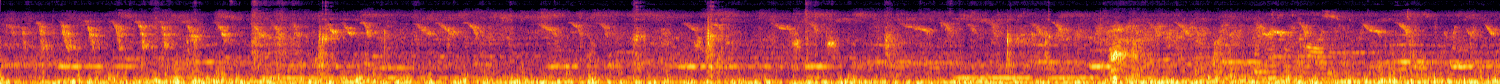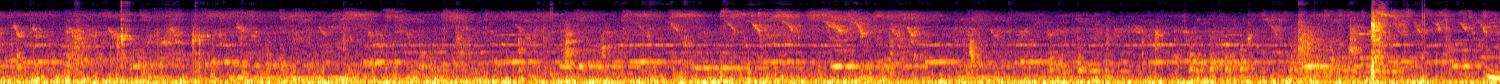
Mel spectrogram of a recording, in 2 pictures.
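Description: Outdoor ambience of birds calling, many short high calls and short held notes repeating throughout, over a steady low rumble. A sharp knock stands out about eleven seconds in and another near the end.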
